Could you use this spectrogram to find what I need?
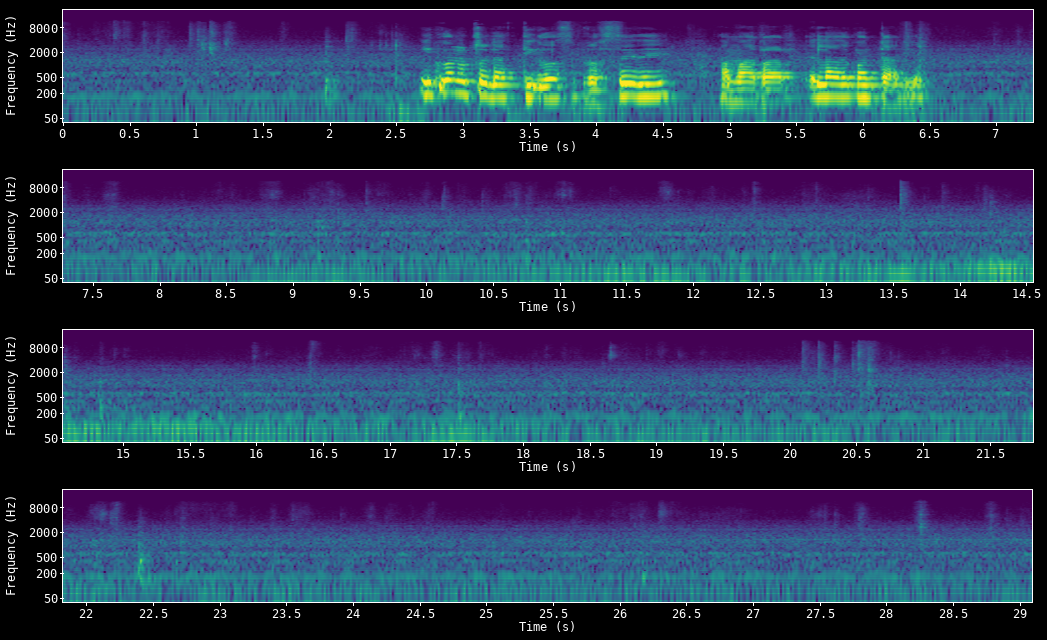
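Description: Paper crinkles and rustles softly as hands twist it.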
